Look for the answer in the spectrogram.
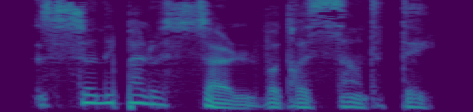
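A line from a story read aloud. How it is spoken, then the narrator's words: Murmuring. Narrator (French): murmura le cardinal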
